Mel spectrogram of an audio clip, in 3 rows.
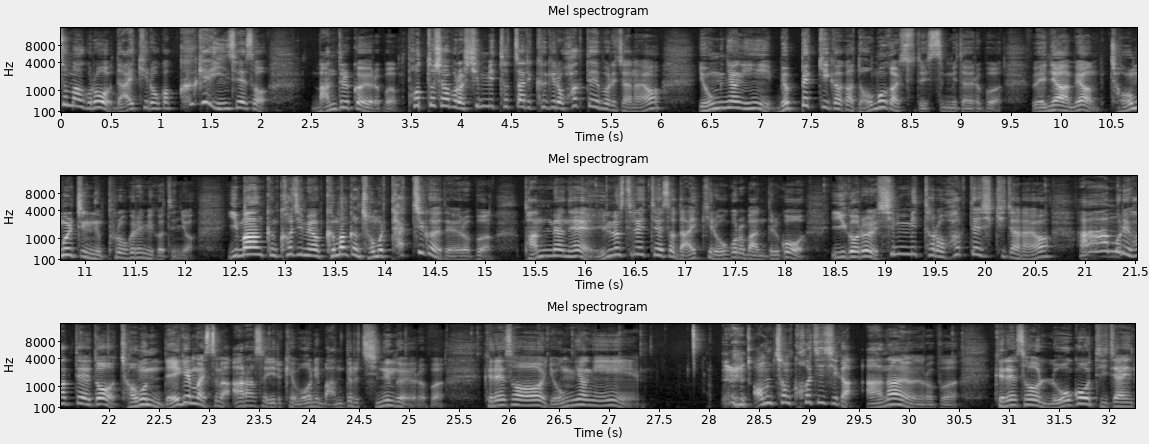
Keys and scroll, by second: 15.9 space, 21.5 space, 26.1 space, 26.7 super+space.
